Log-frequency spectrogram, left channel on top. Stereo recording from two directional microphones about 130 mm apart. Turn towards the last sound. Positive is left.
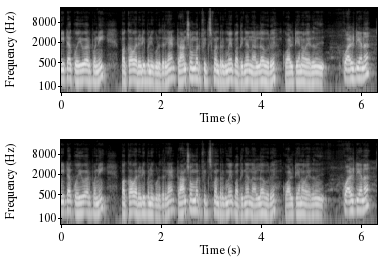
turn(degrees=25)  # may be behind; listen again after turning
